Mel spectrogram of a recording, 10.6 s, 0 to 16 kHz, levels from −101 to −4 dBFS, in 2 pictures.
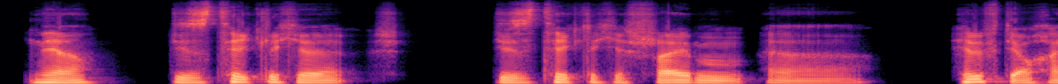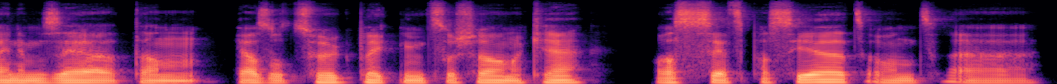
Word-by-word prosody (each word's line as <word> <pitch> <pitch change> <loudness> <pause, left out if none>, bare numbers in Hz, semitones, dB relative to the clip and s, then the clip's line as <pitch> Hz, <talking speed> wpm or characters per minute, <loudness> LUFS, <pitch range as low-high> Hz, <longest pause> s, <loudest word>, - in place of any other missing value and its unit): Ja, 95 -2 +3 0.4
dieses 95 -3 +2
tägliche 100 -6 +2
Sch - - -17 0.5
dieses 95 -2 +2
tägliche 100 -3 0
Schreiben, 90 -2 +2
äh, 80 -2 -6 0.4
hilft 120 +2 +2
ja - - +6
auch 90 +2 -3
einem 90 -2 +1
sehr, 90 -1 +2
dann, 85 -2 -2 0.2
ja, 95 - +2
so 85 -1 -2
zurückblickend 90 0 -1
zu 90 +2 -3
schauen: 90 0 +1
„Okay, 95 +2 0 0.4
was 90 -1 0
ist - - +1
jetzt 90 -1 +1
passiert 105 +4 +2
und, 85 -3 -5
äh, 85 -7 -7
90 Hz, 145 wpm, -23 LUFS, 85-95 Hz, 0.5 s, ja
